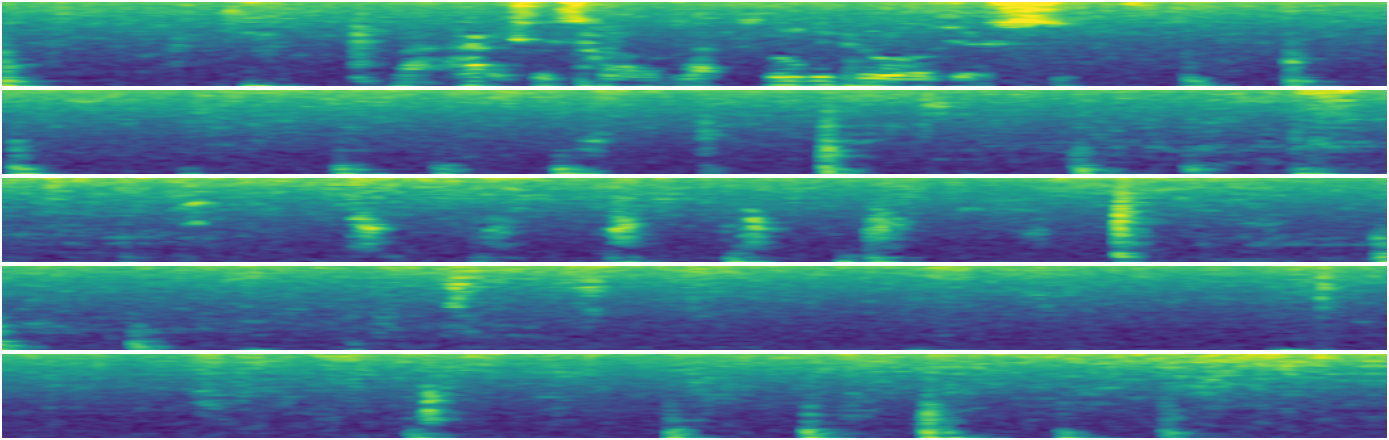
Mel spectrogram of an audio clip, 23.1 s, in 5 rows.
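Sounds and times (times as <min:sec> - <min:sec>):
utensil knocking and scraping pan: 0:00.0 - 0:12.4
food sizzling in a frying pan: 0:00.0 - 0:23.0.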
